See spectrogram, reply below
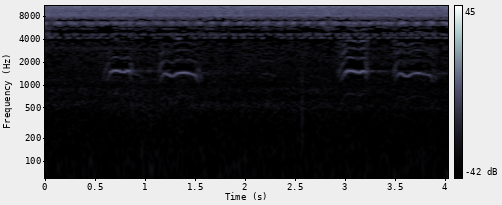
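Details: In Bahia's sertão a laughing falcon gives two doubled calls, each a short rising note then a longer arched one, separated by about two seconds; high hiss throughout.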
